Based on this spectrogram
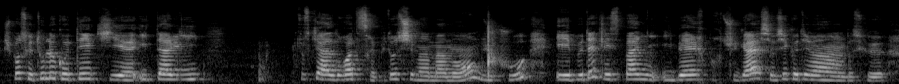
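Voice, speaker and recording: Chatty excitable woman in a roomy space. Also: fairly high pitch, a little fast, background noise. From Lorraine, France. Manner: chatty and excitable, thinks aloud with many fillers. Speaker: vlogger. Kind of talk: casual vlog reacting to results.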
